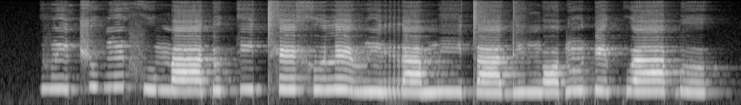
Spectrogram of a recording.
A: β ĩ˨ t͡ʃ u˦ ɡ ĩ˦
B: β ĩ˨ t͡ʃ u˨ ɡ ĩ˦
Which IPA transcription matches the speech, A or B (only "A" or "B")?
A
